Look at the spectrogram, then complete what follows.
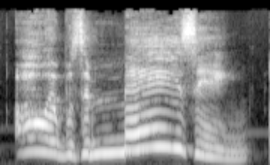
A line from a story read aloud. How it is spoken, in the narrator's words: Owen exclaimed with joy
